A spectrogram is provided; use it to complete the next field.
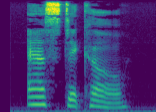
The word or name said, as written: astico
